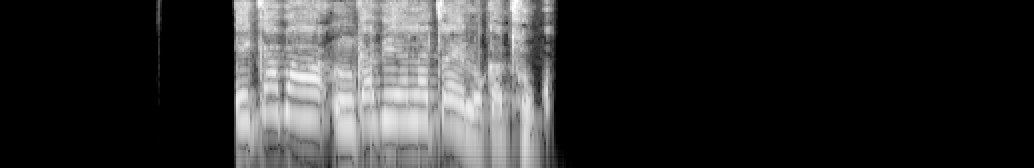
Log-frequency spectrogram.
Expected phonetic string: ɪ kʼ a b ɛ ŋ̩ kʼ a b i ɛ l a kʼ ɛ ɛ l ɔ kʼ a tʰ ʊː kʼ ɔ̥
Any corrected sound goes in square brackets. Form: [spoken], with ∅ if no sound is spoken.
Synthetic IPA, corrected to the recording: ɪ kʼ a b [a] ŋ̩ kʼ a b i ɛ l a [tʼ] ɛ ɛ l ɔ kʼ a tʰ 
